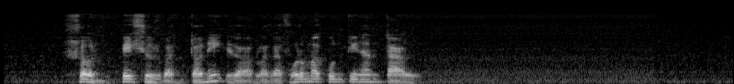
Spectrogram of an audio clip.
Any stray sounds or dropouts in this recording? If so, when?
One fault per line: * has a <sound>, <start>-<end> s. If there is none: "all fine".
all fine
